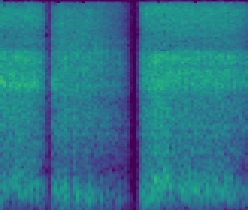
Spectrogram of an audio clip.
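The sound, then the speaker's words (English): A voice imitates a man's loud, heavy breathing during meditation: a short breathy hiss, then a long airy exhale, a brief pause, and another long rushing breath, all noisy and forceful with no words. “So he was breathing very, very loudly.”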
